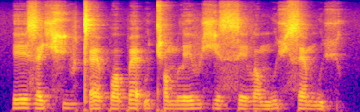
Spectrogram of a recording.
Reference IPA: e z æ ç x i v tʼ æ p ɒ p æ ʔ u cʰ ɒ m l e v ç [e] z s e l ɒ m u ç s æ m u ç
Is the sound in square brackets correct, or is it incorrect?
correct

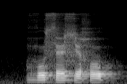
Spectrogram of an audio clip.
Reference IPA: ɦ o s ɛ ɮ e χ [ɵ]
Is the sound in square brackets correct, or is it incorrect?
incorrect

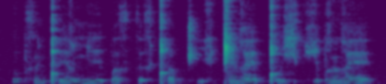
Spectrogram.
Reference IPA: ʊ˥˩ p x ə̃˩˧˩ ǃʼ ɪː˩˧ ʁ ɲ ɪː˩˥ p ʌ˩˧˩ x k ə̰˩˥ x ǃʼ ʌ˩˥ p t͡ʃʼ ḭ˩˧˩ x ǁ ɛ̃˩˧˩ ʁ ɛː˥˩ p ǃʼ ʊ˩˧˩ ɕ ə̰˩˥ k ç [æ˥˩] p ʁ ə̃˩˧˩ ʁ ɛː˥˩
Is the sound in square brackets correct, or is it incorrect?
incorrect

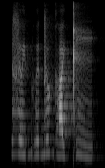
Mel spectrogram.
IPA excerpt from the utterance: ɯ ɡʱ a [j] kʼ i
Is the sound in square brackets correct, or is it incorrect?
correct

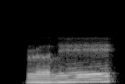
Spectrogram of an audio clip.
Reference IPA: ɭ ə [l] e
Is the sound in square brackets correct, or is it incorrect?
correct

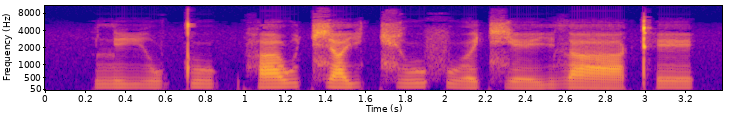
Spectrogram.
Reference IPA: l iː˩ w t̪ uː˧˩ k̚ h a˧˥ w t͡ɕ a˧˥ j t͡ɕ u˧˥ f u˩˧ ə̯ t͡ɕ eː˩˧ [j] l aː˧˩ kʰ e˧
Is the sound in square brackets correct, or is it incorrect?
correct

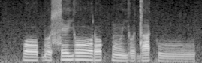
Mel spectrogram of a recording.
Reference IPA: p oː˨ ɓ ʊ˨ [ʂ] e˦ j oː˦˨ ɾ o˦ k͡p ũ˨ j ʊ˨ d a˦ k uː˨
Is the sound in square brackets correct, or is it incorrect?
incorrect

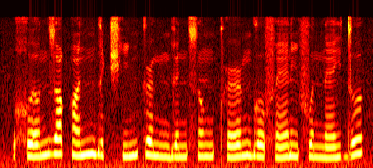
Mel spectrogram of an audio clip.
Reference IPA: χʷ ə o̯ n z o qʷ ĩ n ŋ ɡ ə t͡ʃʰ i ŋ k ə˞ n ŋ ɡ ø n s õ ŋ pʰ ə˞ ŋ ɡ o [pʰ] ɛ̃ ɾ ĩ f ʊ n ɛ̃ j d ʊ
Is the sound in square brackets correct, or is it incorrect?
incorrect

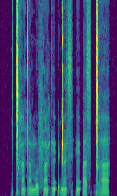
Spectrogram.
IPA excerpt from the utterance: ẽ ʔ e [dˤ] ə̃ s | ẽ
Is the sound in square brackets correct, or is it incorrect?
incorrect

